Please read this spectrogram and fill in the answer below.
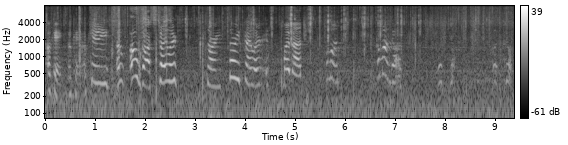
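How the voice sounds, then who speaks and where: A woman's voice: high voice, background noise. A woman playing an eager, easily flustered dog walker who chatters and exclaims in a naturalistic comedy-drama style.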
